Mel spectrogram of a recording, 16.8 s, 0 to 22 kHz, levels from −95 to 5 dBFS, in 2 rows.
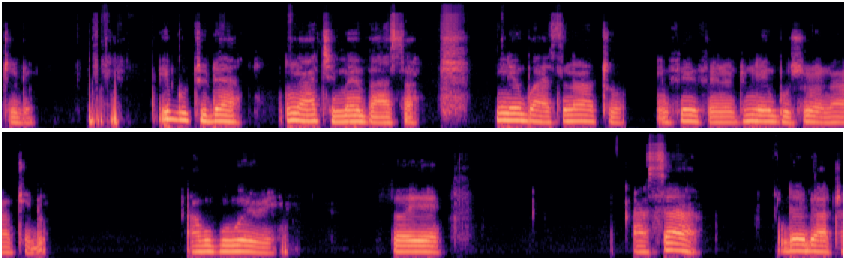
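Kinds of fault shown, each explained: Opus compression: Plainly audible grainy roughness runs through the speech, likely from Opus CELT coding, fitting a rate near 24 kbps. Bands are filled, not emptied, so there is less swirling than with MP3, and bandwidth stays full to about 20.2 kHz.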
